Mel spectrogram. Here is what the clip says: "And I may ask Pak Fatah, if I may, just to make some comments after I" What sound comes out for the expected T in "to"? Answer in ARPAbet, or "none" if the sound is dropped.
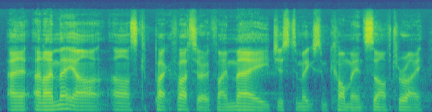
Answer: T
